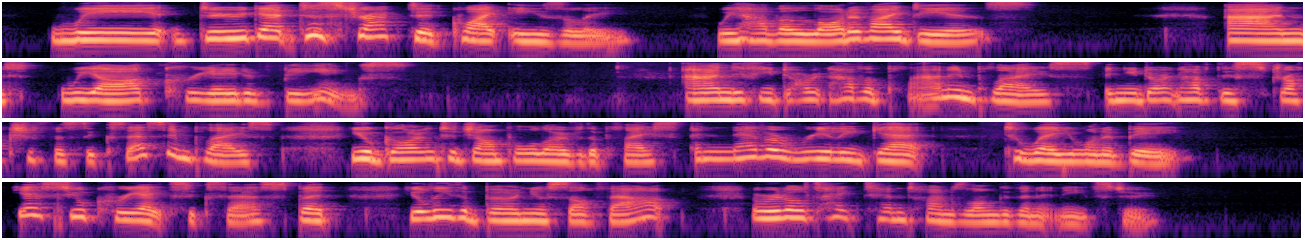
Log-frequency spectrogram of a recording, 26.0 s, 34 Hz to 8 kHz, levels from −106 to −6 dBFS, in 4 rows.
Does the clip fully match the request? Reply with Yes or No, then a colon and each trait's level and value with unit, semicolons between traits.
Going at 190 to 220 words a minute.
No: average, 170 wpm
